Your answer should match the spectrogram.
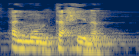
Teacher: والمشهور على الألسنة النطق في كلمة الممتحنة بكسر الحاء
